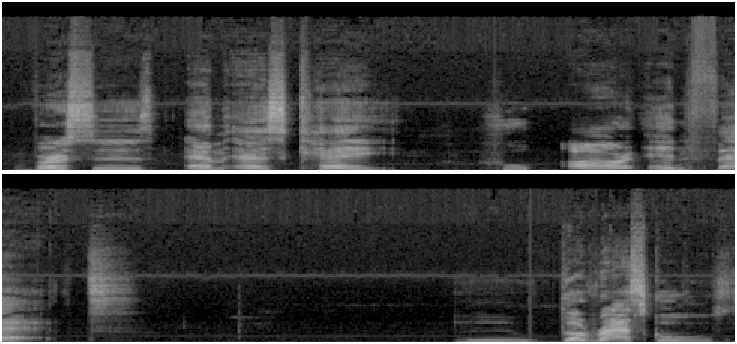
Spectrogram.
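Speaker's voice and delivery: high, stretched-out ring announcer call; playful announcer. Pretend. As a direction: draw out each name with big swoops. Announces the tag team.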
